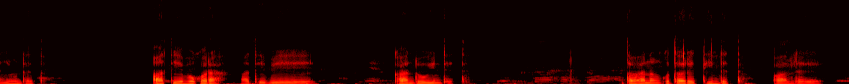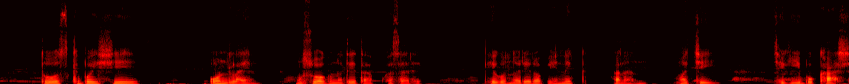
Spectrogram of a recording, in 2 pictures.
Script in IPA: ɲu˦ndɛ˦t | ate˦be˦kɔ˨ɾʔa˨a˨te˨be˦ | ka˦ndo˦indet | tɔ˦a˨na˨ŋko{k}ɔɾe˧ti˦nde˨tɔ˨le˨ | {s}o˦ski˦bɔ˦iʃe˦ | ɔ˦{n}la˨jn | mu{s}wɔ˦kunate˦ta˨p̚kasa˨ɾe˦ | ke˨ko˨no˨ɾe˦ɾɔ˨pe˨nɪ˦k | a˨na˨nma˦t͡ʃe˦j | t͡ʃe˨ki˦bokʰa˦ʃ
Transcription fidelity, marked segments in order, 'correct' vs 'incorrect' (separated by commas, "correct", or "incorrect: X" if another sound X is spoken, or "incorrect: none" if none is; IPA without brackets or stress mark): incorrect: t, incorrect: t, correct, correct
